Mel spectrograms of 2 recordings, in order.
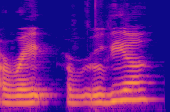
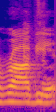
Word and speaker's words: Aravia: Because the first one you started, and I'm going to say it wrong, Aruvia. Arabia. Oh, darn it. I say it wrong every time. That's Aravia.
